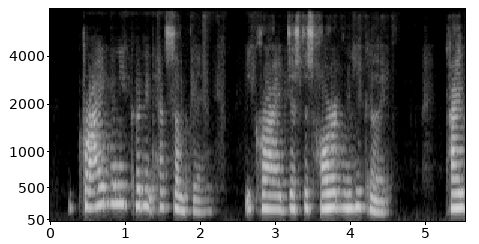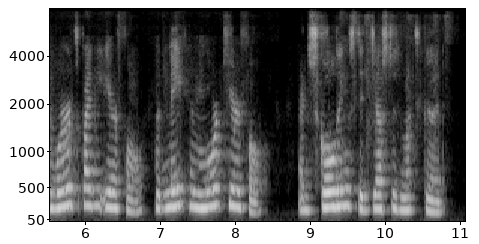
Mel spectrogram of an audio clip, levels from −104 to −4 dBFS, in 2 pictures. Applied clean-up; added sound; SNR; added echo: neural mask model DeepFilterNet 3.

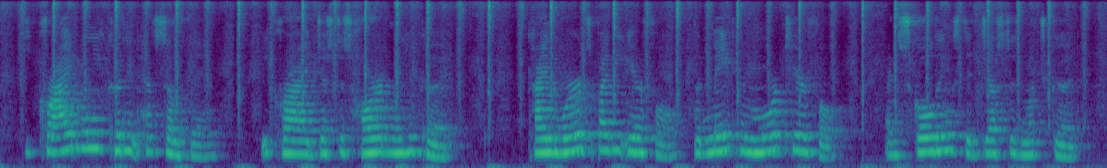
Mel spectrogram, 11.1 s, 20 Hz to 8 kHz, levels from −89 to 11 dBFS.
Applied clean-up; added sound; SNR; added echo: none; Rattle (instrument); 10 dB; reverberation time 0.7 s.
